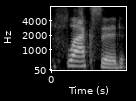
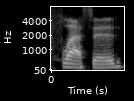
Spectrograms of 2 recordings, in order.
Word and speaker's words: flaccid: very elaborate um je standard pronunciation is flaid not flaccid most people pronounce it to rhyme with acid but the first C should sound like a hard kid no that's like learning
